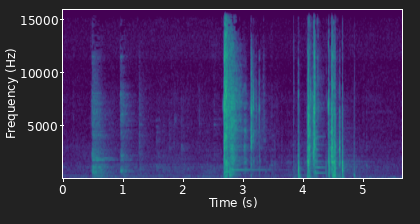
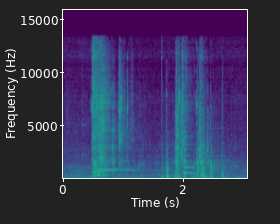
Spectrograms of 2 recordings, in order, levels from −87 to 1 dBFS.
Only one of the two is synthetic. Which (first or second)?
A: second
